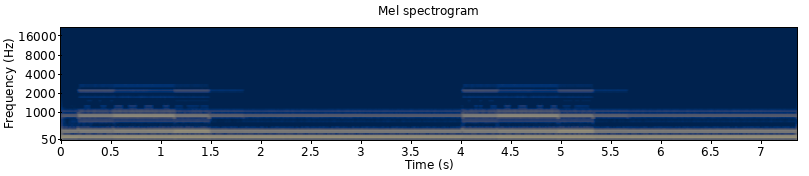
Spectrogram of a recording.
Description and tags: An abstract electronic sound produced using oscillator/Arpeggiator/LFO/delay vst´s and and edited in audition.
perhaps suitable for dark ambient industrial soundscapes / sound design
